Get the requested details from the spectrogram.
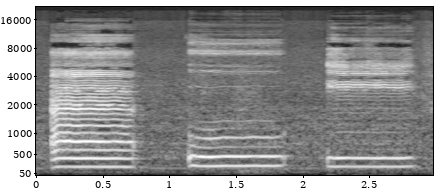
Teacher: حمزہ کہاں سے؟ فار throat سے نکلے گا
